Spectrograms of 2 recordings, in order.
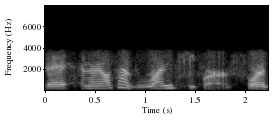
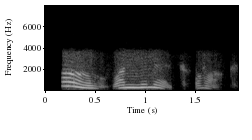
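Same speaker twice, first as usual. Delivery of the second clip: slightly higher, calm, soothing guide voice. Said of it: "calm, soothing voice saying".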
